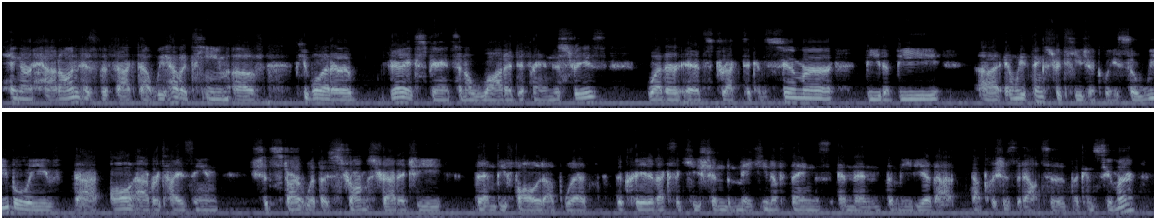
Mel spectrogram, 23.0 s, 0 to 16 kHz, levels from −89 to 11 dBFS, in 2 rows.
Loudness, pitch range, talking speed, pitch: -28 LUFS, 105-125 Hz, 185 wpm, 120 Hz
